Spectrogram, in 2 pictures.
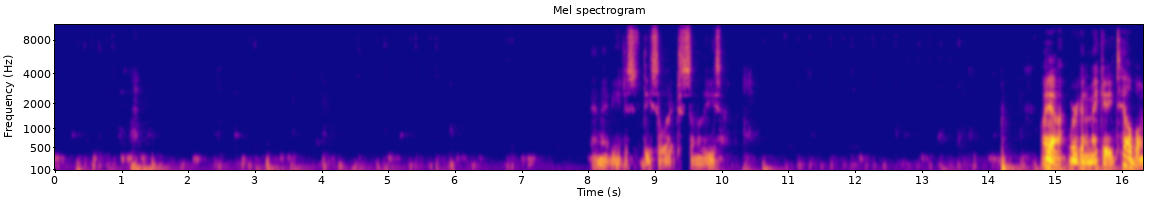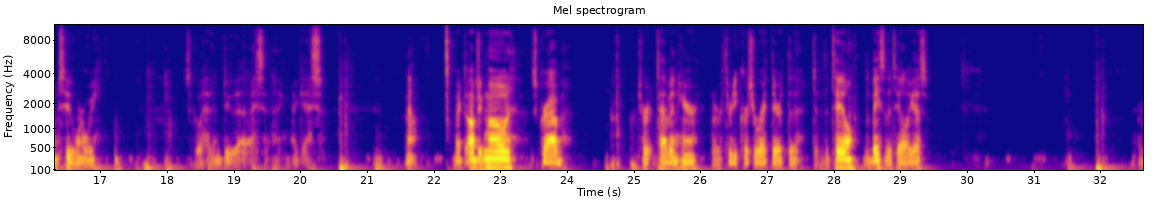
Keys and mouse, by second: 1.3-7.3 middle drag, 2.7-7.3 drag, 6.7-8.1 right drag, 8.1-9.9 drag, 10.4-20.8 drag, 13.5-21.3 middle drag, 20.3 KP_3, 22.0-23.2 drag, 22.5-24.4 middle drag, 23.2-24.8 right drag, 24.4 Tab, 24.8-26.6 middle drag, 26.1-28.9 drag, 27.9 KP_7, 30.7-32.6 drag, 31.7 KP_3.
